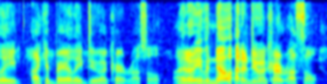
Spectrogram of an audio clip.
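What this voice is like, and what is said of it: Usual voice. Nothing is said of it.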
